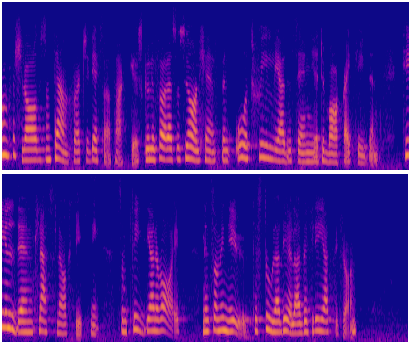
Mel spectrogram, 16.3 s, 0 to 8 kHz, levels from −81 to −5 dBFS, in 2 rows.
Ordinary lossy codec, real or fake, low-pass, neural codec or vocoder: none; fake; none; codec, 16 kHz, 1 kbps, X-Codec, HuBERT features, trained on balanced general audio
